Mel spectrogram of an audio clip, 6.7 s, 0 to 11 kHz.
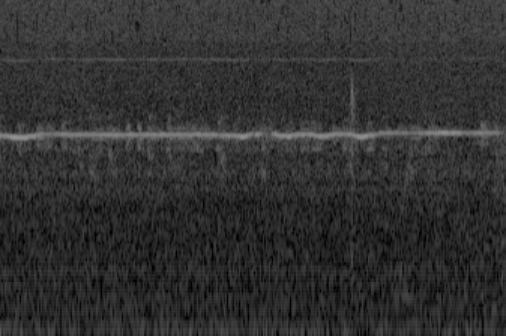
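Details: Sparton Model 5049 radio oscillating on its own when its IF transformers are peaked: a thin, steady high whistle holds unchanged over faint hiss the whole time, indicating spurious oscillation somewhere in the circuit.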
